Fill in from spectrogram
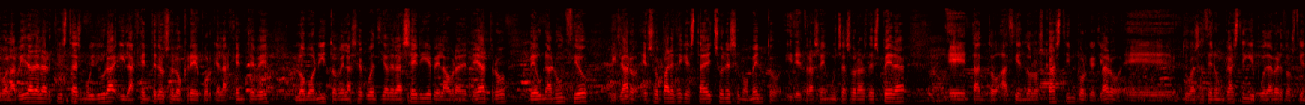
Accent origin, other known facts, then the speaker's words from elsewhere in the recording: Cintruénigo, Navarre, Spain; moved away as an adult; now in Madrid, Spain; yo estoy aprovechando aquí, pasando unos días de vacaciones en mi pueblo. Yo soy de aquí de toda la vida y, bueno, vivo en Madrid desde hace 33 años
